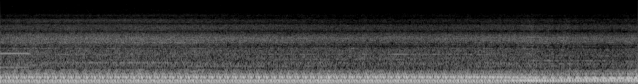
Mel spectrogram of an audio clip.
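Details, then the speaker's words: 2013 Hyundai Genesis Coupe 3.8 V6 Track, manual, after replacing the failed power steering pump and bleeding the system: steady smooth idle, even low rumble, the earlier pump whine gone, a successful install. "all right so as you can see yeah that one is that uh winding noise is gone from the power steering pump so it looks like it was a successful install"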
